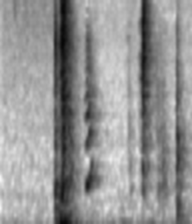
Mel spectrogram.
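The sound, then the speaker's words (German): Knuckles rap on a hotel room door in Munich: a few dull, separate knocks, unevenly spaced and fairly faint. “Ich bin hingeeilt und habe an ihre Tür geklopft.”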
